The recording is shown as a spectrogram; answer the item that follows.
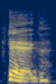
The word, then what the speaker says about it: Keig: Keig.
